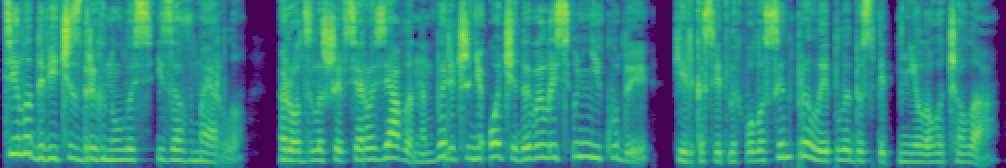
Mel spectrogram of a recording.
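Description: A woman reads a novel aloud in a scripted narration voice of middle pitch. Her delivery is expressive and steady. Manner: expressive reading that voices each character. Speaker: audiobook narrator.

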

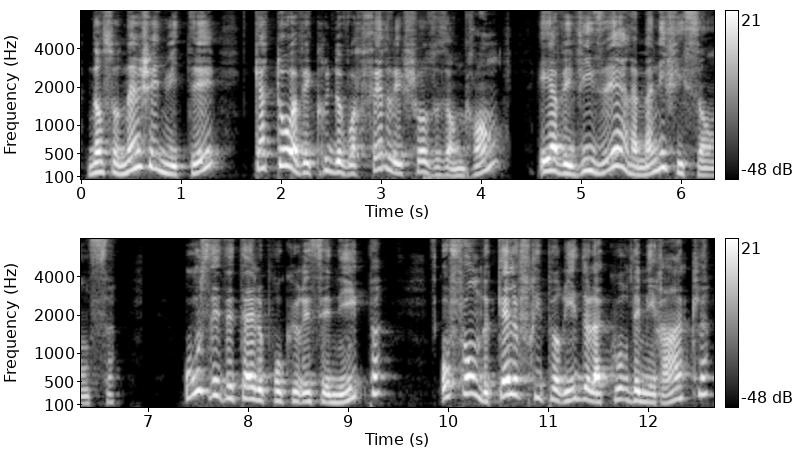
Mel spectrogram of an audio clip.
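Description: A woman narrating a historical novel as an audiobook reader, in measured, expressive storytelling. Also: lowish voice.

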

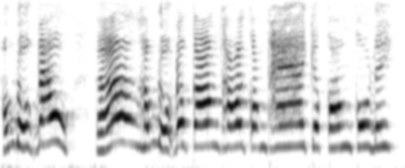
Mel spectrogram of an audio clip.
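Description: A woman's voice: very high voice, animated, normal speed, voice pushed up. A woman playing a desperate pleading mother. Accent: Southern Vietnamese. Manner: urgent, pleading. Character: frightened mother begging to save her son.

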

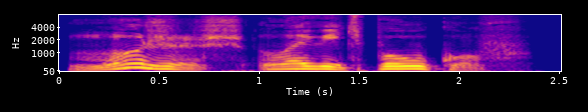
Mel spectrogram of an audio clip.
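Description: A man voicing a gruff, dim male forest dwarf who speaks slowly and haltingly, in broken phrases, as if words were foreign to him. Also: mid-range voice, big pitch swings, darkish tone, no room sound, studio quality, exaggerated voice. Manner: slow halting broken speech.

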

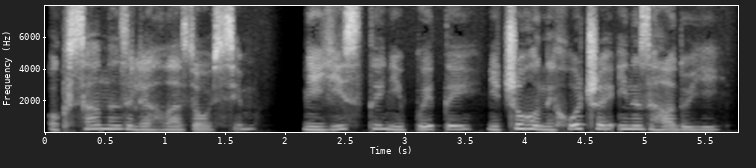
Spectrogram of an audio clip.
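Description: Hushed woman narrating a classic story. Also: medium pitch, moderate pace, no room sound, clean studio sound.

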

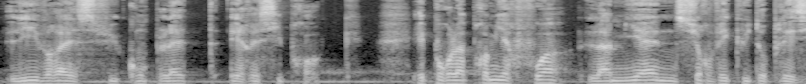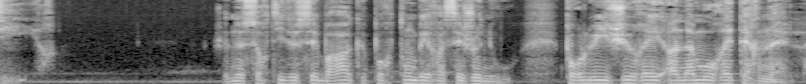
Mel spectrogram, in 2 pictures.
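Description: A man giving a measured, intimate and theatrical radio reading of a classic novel in the first person. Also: fairly low pitch, a little mellow, a little hiss or hum. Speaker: reader.

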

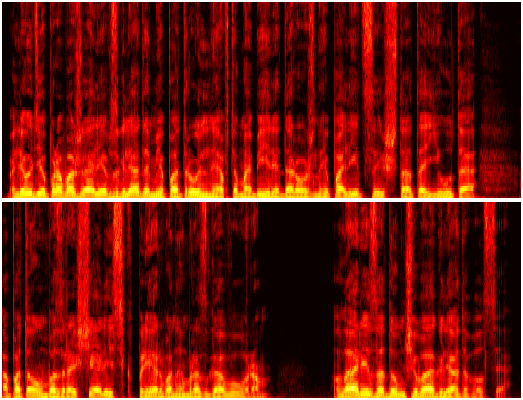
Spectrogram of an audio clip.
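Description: A man narrating an audiobook in a measured, even reading. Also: mid-range voice, no room sound, studio quality.

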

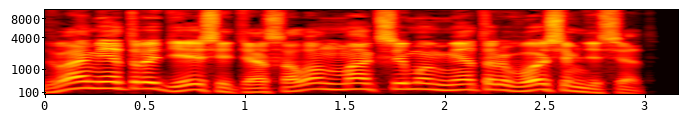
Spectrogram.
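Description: A practical ex-commando driver states things plainly and bluntly, in a pitch pushed well up, as a male narrator puts him on. The delivery is lively and dry, recorded close for an audiobook. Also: normal speed, no room sound. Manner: blunt and matter-of-fact. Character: former special-forces driver, blunt, practical man.

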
